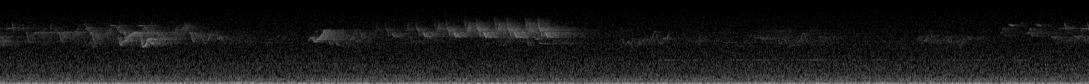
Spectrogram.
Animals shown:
Indigo Bunting (Passerina cyanea)
Ovenbird (Seiurus aurocapilla)
Red-eyed Vireo (Vireo olivaceus)

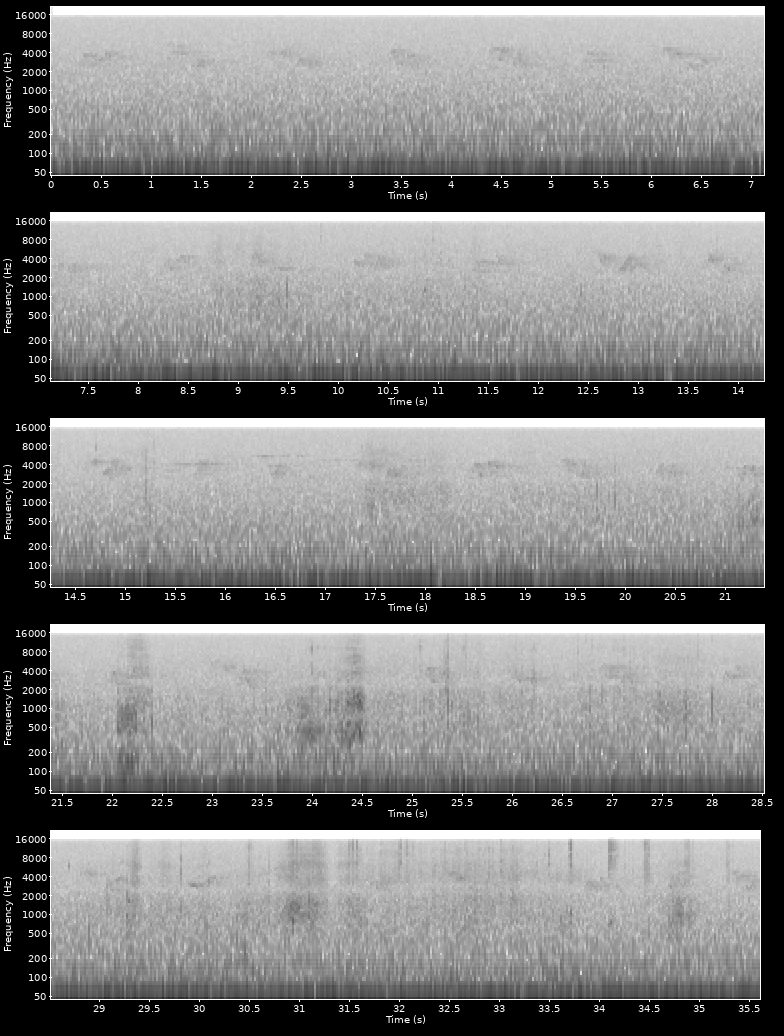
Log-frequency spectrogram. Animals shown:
Red-eyed Vireo (Vireo olivaceus)

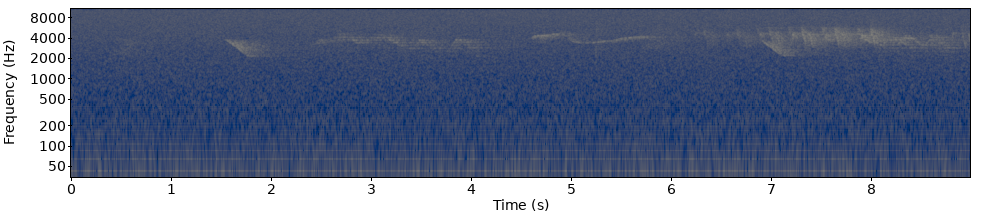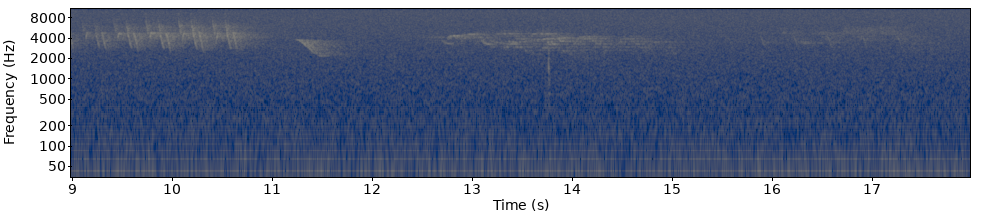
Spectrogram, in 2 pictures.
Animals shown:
Veery (Catharus fuscescens)
Ovenbird (Seiurus aurocapilla)
Eastern Wood-Pewee (Contopus virens)

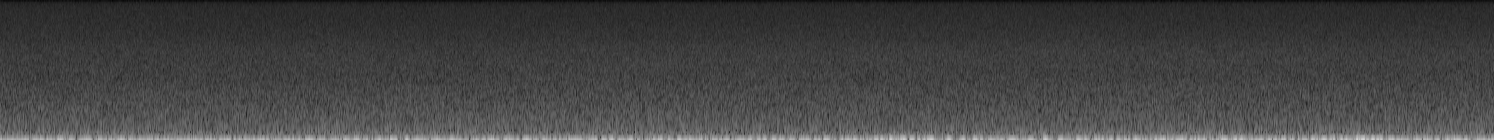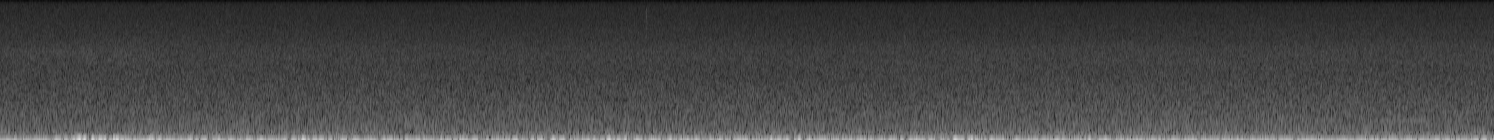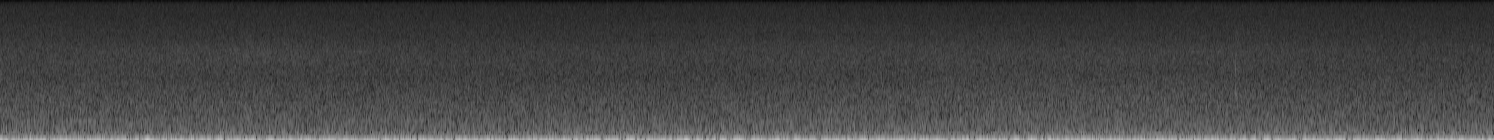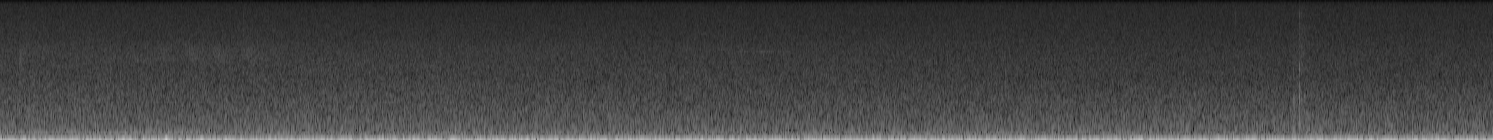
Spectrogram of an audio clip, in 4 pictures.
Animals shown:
Ovenbird (Seiurus aurocapilla)

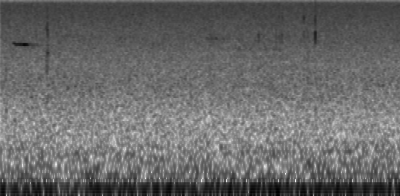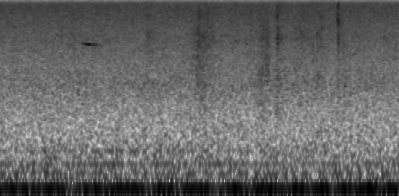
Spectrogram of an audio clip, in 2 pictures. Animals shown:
Hermit Thrush (Catharus guttatus)

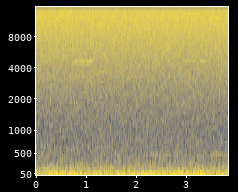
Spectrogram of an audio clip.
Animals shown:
Black-throated Green Warbler (Setophaga virens)

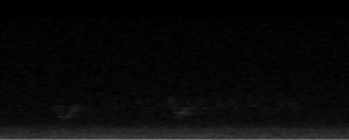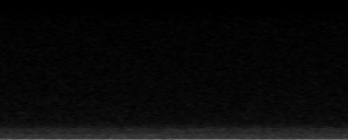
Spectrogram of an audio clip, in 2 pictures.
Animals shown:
Red-eyed Vireo (Vireo olivaceus)
Ovenbird (Seiurus aurocapilla)

